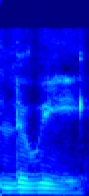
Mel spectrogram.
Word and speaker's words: Louis: Paris, then it's I'm just saying it the French way. I'm being sort of polite. I'm being trying to be trying to be polite anyway. Probably failing. So it's Louie. I would say Lou.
